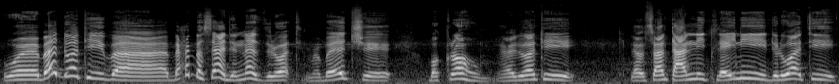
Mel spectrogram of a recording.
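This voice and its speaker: A woman's voice: medium pitch, animated, a little fast, lightly acted. A woman playing a sheepish, mumbling thief. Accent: Egyptian Arabic. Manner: soft, hesitant mumbling. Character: sheepish thief claiming to reform.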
